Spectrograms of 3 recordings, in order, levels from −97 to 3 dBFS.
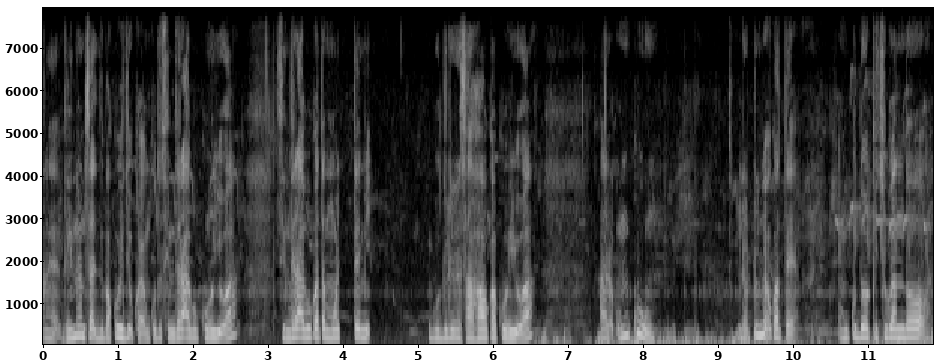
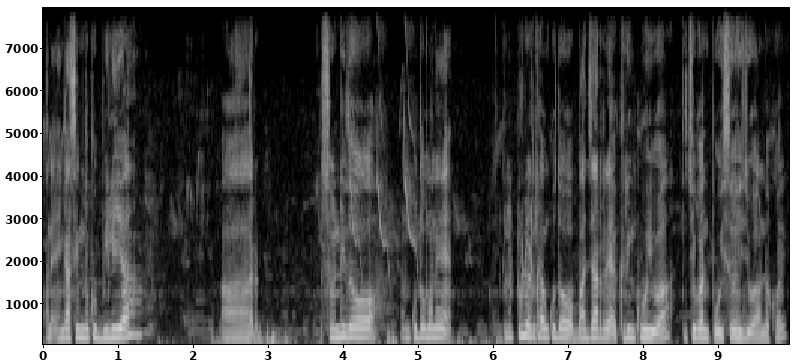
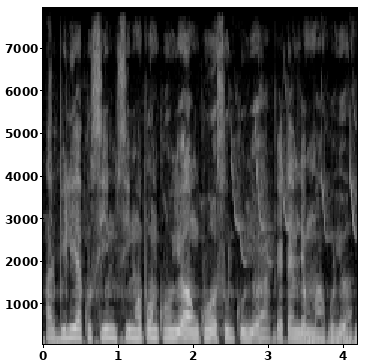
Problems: none marked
